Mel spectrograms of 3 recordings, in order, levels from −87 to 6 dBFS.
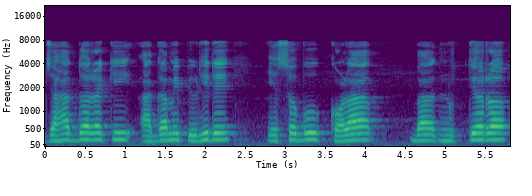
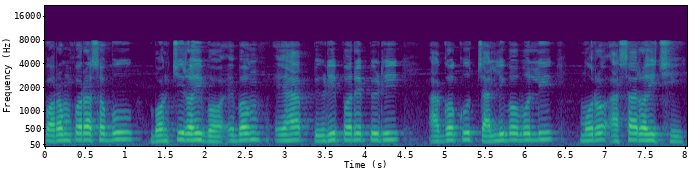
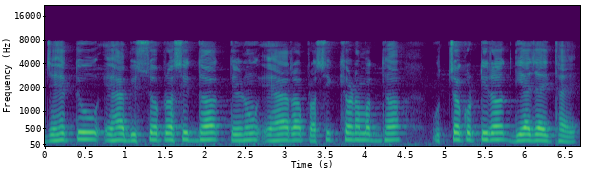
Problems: none marked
